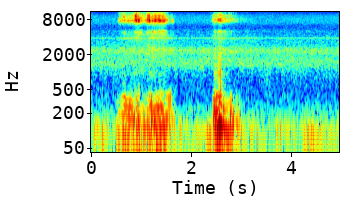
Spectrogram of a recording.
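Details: Rescue dog snoring this morning: two low, rumbling snores, each with a soft snorting rasp, against quiet room noise.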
